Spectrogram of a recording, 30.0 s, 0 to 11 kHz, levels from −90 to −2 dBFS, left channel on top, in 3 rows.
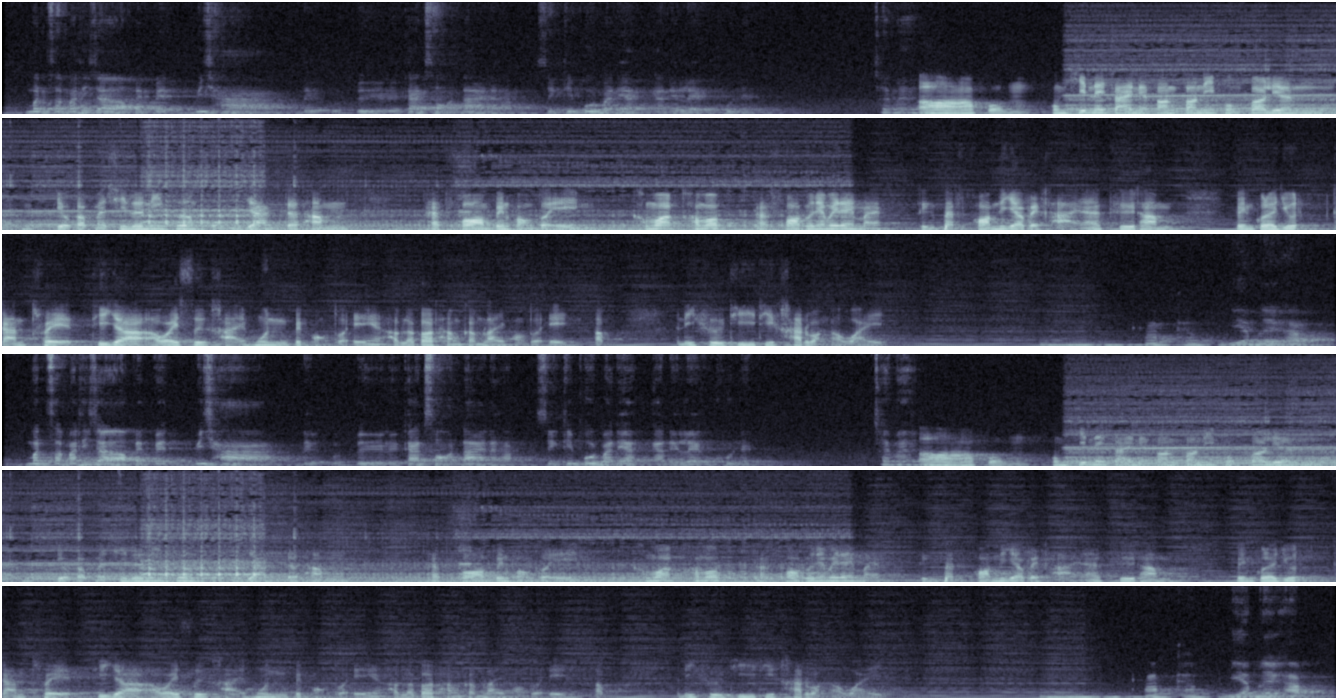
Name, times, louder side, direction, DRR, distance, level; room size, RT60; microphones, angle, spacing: voice 1, 0.2-5.6 6.5-6.9 9.5-9.9 27.8-29.8, right 2 dB, 40° right, 5 dB, 2.3 m, -35 dB
voice 2, 6.9-12.6 13.2-16.6 16.9-24.2 25.1-26.6, left 5 dB, 55° left, 14 dB, 0.5 m, -24 dB
sound 1, 7.9-16.4, equal, ahead, 0.6 m, -29 dB
sound 2, 11.8-28.1, equal, 85° right, 6.0 m, -43 dB
22.0 x 16.5 x 8.1 m, 1.5 s
head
